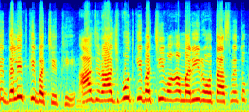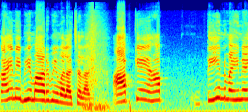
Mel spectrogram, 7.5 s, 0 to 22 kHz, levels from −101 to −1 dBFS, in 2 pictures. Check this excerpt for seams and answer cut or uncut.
cut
